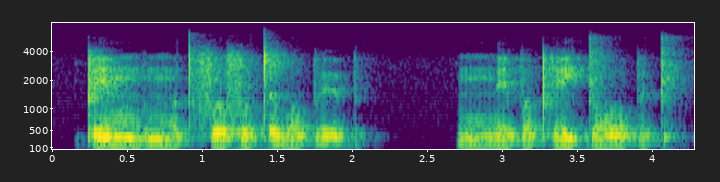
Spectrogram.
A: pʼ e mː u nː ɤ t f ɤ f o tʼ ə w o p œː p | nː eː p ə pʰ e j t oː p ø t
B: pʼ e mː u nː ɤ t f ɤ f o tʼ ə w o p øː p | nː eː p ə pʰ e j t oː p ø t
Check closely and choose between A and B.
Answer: B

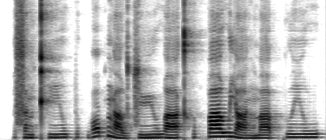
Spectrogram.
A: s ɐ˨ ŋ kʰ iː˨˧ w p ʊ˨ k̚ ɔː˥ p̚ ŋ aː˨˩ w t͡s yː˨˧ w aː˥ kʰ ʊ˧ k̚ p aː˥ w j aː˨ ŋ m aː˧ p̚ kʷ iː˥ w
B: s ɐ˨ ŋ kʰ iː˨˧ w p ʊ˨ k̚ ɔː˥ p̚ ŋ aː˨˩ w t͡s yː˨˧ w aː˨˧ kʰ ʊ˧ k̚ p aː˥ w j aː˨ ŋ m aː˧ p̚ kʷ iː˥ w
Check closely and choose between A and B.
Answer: B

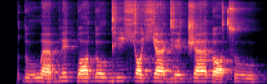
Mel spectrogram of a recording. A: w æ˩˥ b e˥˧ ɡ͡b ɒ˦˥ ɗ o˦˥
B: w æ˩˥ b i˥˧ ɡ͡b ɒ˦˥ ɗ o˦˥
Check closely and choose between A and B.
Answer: A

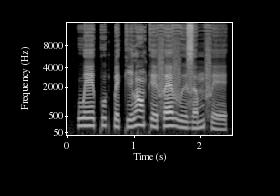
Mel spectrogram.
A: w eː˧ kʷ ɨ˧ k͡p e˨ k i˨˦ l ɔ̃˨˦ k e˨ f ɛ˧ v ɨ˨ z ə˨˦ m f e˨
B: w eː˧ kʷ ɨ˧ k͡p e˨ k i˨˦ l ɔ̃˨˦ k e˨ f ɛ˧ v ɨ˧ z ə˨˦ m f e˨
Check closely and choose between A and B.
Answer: A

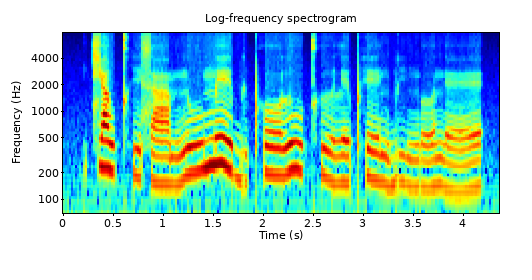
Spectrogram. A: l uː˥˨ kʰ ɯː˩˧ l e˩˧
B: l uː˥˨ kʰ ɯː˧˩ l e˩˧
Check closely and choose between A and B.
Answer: B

